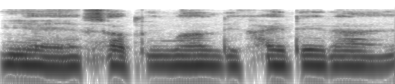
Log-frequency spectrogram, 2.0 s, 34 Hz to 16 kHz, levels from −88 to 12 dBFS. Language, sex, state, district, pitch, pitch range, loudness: Hindi, male, Uttar Pradesh, Ghazipur, 135 Hz, 130-135 Hz, -14 LUFS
